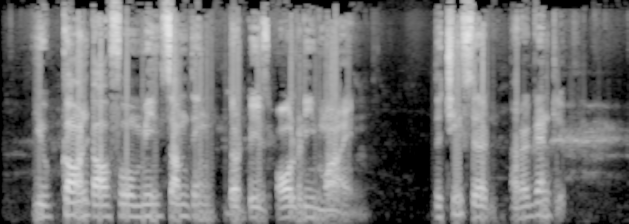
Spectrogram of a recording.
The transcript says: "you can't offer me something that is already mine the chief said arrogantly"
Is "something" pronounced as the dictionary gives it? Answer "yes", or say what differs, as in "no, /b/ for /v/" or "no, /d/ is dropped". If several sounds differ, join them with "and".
no, /t/ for /θ/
